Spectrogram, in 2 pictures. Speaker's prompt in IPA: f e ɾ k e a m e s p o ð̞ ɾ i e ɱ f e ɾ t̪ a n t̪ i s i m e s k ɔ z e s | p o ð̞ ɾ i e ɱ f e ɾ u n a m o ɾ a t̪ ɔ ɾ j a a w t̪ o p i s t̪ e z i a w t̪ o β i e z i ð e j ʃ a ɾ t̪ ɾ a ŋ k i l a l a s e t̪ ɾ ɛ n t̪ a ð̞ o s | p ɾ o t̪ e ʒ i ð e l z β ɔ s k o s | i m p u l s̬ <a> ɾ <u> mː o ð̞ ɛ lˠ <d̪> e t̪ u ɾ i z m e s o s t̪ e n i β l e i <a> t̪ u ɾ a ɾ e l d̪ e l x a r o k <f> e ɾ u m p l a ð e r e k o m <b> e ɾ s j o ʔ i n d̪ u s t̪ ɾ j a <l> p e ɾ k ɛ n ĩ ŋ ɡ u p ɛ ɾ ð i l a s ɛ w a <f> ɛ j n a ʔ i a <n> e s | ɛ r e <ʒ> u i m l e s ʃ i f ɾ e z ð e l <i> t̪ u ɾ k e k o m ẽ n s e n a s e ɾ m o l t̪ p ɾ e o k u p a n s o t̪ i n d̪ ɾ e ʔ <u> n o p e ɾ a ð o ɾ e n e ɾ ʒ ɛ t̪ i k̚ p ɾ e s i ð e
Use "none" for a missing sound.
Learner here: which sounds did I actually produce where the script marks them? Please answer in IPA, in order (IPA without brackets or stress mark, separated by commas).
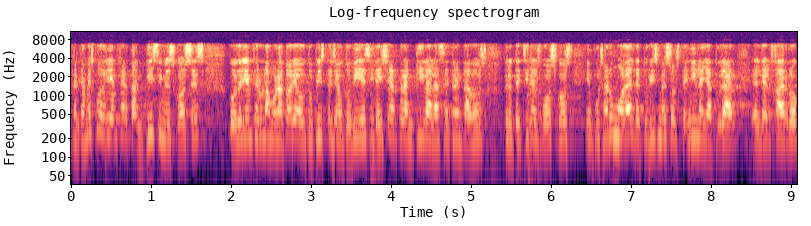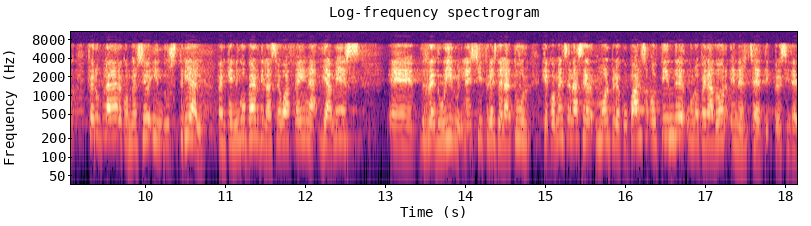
a, u, d̪, a, f, b, l, f, m, ð, a, u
